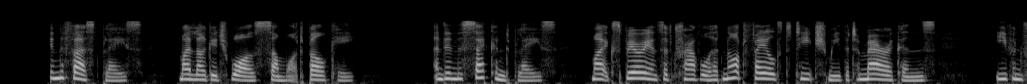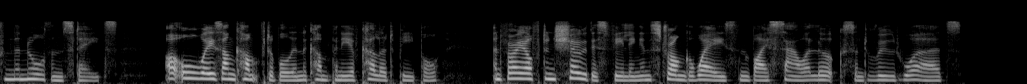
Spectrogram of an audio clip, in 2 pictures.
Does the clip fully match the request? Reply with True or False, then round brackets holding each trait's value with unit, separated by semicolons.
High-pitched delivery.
True (210 Hz)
